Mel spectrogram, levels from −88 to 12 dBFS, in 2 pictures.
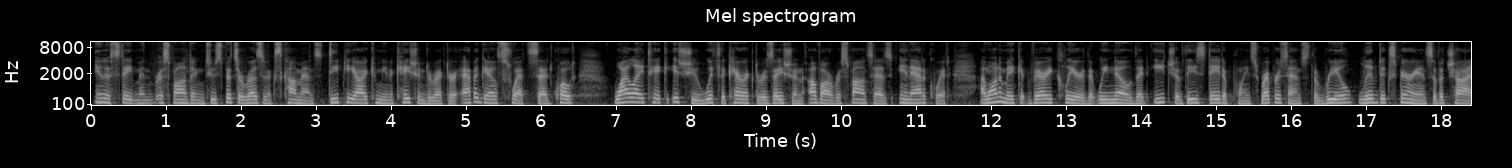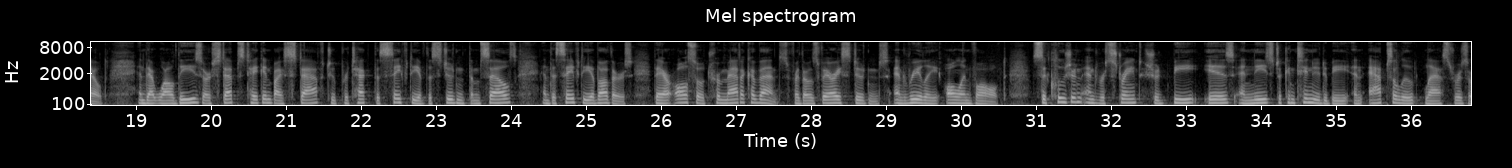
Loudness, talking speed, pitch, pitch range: -28 LUFS, 165 wpm, 175 Hz, 155-185 Hz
